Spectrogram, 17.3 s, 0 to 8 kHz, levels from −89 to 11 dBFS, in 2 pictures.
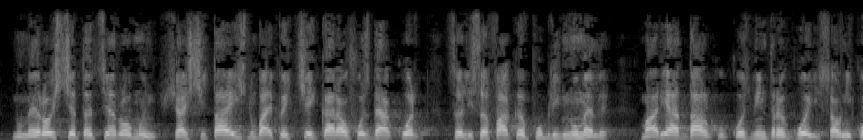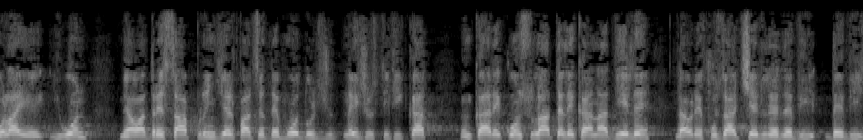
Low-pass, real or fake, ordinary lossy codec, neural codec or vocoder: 7.2 kHz; real; none; none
